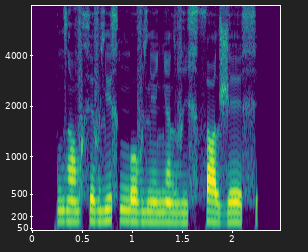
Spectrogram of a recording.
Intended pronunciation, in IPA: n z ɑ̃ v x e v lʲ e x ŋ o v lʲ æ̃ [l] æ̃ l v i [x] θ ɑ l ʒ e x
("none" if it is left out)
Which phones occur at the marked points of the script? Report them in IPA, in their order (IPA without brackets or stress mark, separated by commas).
ʎ, x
